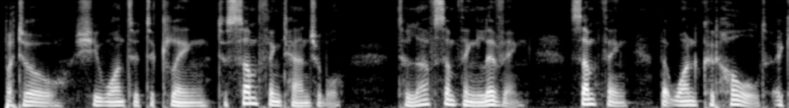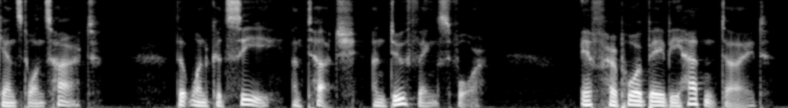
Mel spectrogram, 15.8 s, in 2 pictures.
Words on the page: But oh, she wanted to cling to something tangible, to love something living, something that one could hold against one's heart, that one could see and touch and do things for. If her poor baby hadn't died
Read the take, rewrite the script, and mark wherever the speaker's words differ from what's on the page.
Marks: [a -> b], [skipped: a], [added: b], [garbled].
But oh, she wanted to cling to something tangible, to love something living, something that one could hold against one's heart, that one could see and touch and do things for. If her poor baby hadn't died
